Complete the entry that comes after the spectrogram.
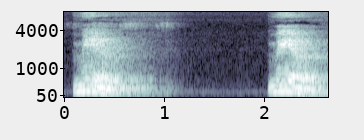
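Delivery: mayor as one syllable, like "mair"; mayor rhyming with air; correct pronunciation. Shown as a demonstration. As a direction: say mayor with the Y silent. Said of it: "but it is pronounced as".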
